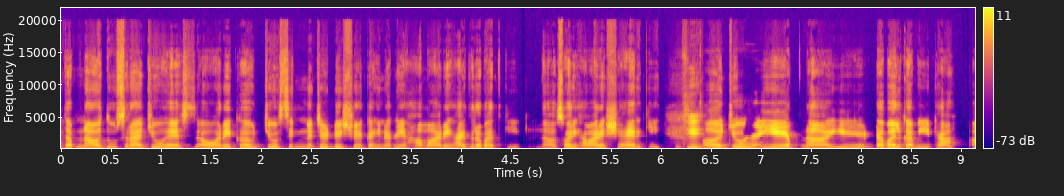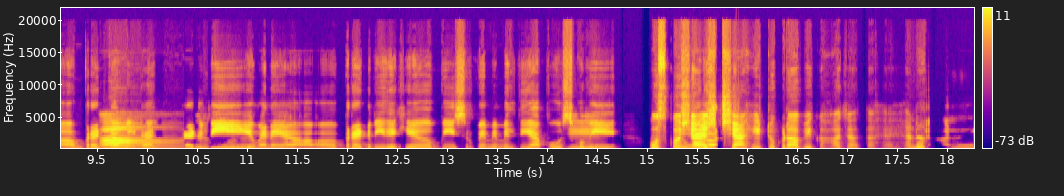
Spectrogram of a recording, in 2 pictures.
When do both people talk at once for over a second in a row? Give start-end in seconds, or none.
9.5-11.2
